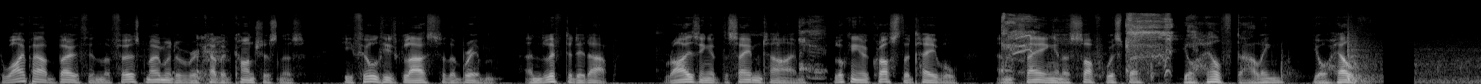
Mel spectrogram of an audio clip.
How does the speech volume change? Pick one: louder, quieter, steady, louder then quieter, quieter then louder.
steady.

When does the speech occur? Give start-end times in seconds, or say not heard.
0.0-13.7.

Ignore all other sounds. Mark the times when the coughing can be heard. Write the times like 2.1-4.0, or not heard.
1.7-2.3, 7.3-8.3, 10.0-12.0.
